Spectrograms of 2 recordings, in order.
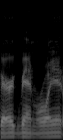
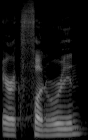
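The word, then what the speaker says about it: Erik van Rooyen: let's just Deep dive Eric Van Ryan or I believe is actually pronounced Eric vanurian is the way that the South Africans would pronounce this so a little bit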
